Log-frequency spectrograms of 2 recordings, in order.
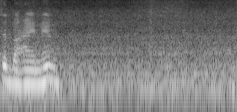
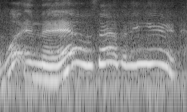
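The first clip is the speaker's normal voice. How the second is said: high, disbelieving squeak; incredulous; 12 semitones higher than usual. Retold or imitated. Streamer recalling his reaction to a stunt, high incredulous squeak. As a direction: react like you can't believe your eyes. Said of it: "I was like".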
